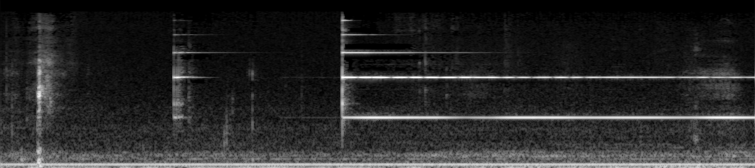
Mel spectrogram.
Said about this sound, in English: A little bit of a bell now.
